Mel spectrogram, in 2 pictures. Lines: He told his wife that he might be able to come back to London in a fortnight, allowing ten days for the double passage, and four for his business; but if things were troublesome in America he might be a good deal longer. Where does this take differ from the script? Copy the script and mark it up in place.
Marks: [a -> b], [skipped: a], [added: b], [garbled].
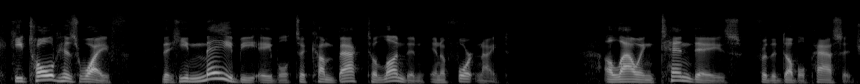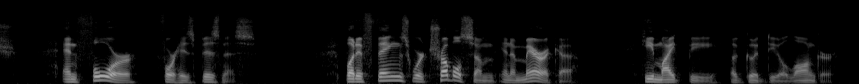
He told his wife that he [might -> may] be able to come back to London in a fortnight, allowing ten days for the double passage, and four for his business; but if things were troublesome in America he might be a good deal longer.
